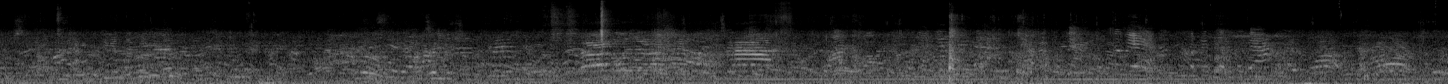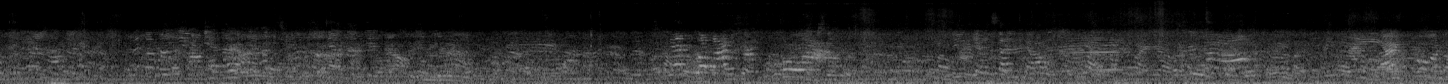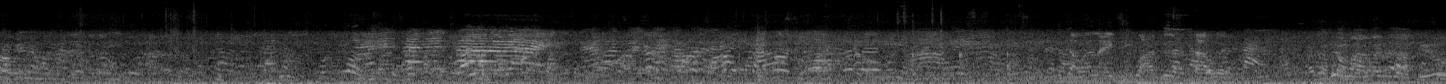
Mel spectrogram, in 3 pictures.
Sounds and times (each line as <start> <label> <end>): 21.5 traffic sound 43.4
21.8 vendors peddling 43.4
